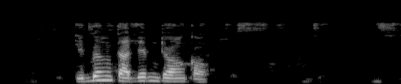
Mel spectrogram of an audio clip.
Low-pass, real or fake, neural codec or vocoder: 7.2 kHz; real; none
